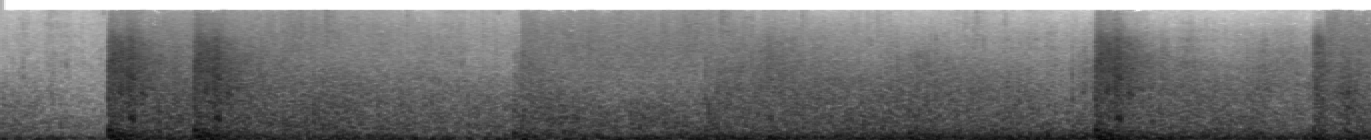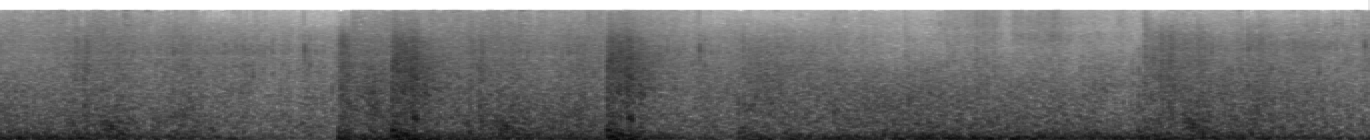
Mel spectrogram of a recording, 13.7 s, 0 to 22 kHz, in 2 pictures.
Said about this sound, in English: That morning, Porter's 19 mortar ships begin firing their 11 and 13-inch guns from their carefully planned positions on the river.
